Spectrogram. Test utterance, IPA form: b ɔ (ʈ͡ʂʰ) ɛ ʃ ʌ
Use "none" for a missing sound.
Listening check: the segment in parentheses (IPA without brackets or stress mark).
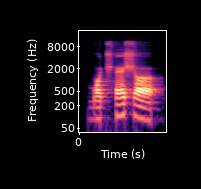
t͡ʃʰ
